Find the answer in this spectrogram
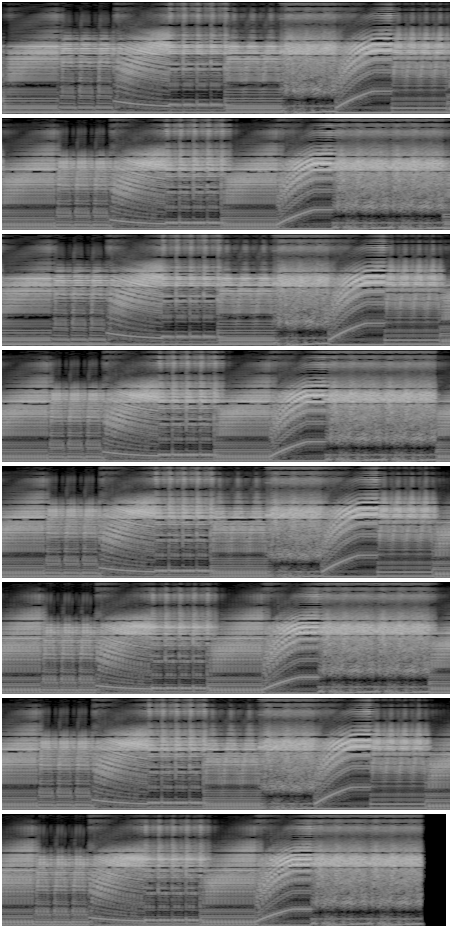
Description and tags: Dark synth loop
dark, looped, synth, ableton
